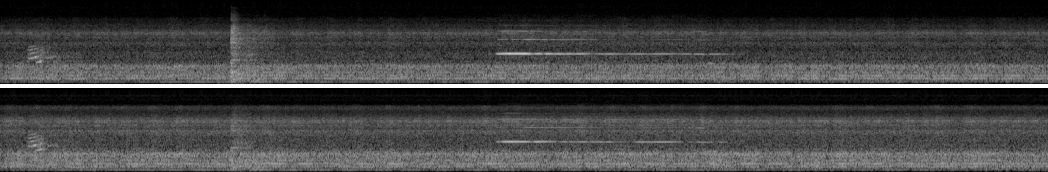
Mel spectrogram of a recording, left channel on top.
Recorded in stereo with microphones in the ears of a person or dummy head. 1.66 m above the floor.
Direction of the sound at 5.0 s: 20° left (ahead or behind).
